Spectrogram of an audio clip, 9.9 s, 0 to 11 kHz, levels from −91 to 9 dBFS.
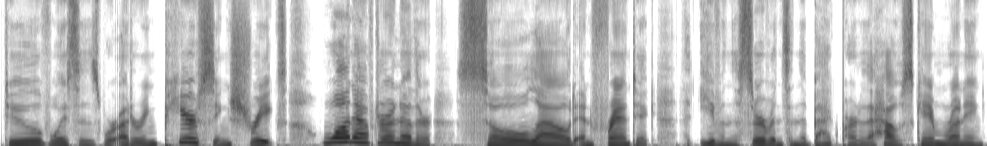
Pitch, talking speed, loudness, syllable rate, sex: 215 Hz, 160 wpm, -18 LUFS, 4.5 syllables/s, female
